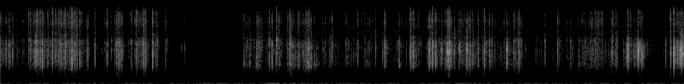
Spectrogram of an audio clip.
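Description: Both hands with long nails rake and stir a pile of small, solid, flat glass decorative pebbles in a large wooden tray. The pebbles click and rattle against each other in a dense, bright clatter. The sound drops to near silence for about half a second, then the clicking resumes in uneven bursts.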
